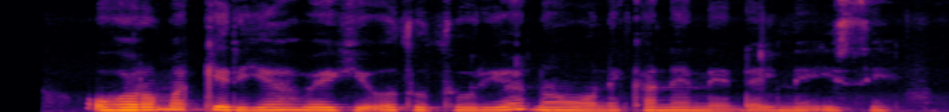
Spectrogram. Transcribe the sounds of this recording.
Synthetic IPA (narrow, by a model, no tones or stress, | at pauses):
ohɔɾɔmakeɾiaweɣiʔo̰ðuðuɾianawɔnɛkanɛnɛda̰ineʔisi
